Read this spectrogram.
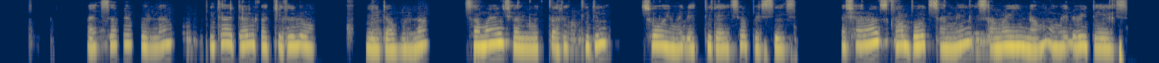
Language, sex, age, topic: Gamo, female, 18-24, government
